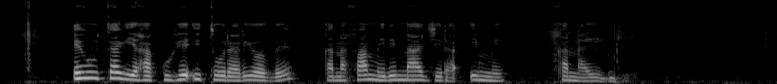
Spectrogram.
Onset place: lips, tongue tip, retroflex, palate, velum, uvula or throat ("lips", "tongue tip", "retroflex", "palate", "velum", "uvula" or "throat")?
throat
